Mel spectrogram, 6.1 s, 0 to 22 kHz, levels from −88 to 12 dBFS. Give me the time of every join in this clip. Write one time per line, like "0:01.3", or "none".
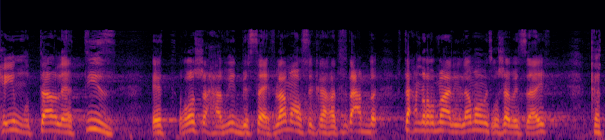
0:04.9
